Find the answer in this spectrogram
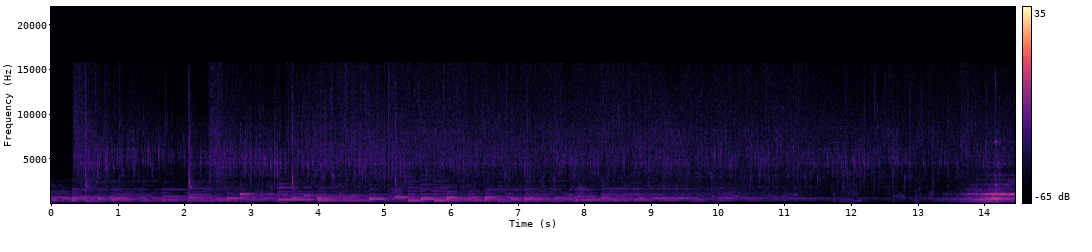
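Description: Onion and garlic frying in oil in a wok: a steady sizzle. Background music of short melodic notes plays over it.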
